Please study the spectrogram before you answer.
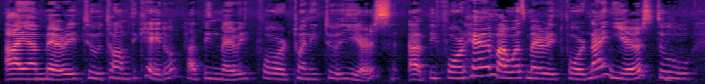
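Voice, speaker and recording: A woman's voice: medium pitch, moderate pace. A woman, telling her story cheerfully as a talk show guest. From Colombia. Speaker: guest, entrepreneur. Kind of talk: casual studio talk show chat. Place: small studio with table mics. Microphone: studio mic on boom arm.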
